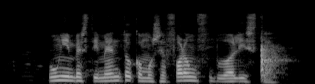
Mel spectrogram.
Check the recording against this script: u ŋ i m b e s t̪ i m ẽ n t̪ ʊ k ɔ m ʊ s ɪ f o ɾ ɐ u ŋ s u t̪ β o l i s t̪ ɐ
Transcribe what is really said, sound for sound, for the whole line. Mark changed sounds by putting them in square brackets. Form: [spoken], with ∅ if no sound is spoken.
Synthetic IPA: u ŋ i m b e s t̪ i m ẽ n t̪ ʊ k [o] m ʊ s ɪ f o ɾ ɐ u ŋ [f] u t̪ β o l i s t̪ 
